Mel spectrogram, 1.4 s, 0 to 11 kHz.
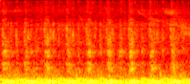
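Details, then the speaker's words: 1947 Cadillac Series 62 with 350 CI flathead V8 cold start after repair work, microphone turned toward the exhaust: even, steady exhaust pulses with no skips; a healthy idle. "i just figured you guys might like a little you know cold start after all that work we did and uh she sounds good buddy"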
